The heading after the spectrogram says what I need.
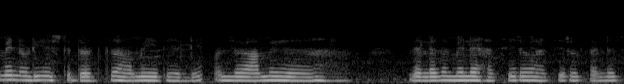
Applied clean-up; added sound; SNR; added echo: none; none; none; none.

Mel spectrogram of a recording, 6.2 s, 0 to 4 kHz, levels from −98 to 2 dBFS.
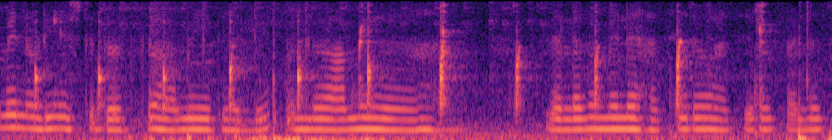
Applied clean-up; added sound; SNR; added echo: none; Sink (filling or washing); 3 dB; none.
